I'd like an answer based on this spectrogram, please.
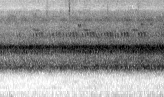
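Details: Rainy-season frog chorus over rice fields in Laos: many frogs and small frogs croaking at once, forming a continuous shrill, buzzing wall of sound that swells slightly toward the end.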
